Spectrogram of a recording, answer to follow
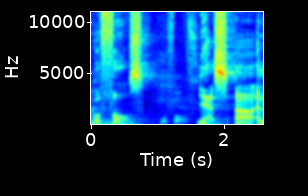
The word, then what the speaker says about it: Woofless: so it's spelled Woofless yes but it's actually pronounced wolf FS wolf FS yes uh and that's the thing is like all run into people like oh man hey wolf I'm like you have never seen one of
